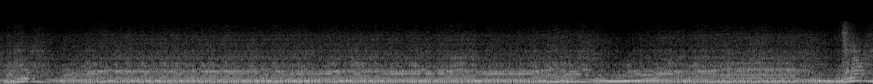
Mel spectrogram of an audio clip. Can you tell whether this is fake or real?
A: real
